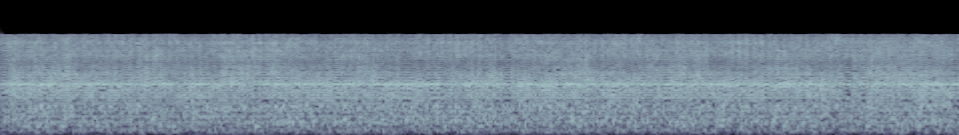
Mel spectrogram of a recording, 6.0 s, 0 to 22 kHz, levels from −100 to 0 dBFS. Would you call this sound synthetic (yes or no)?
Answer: yes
